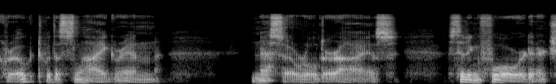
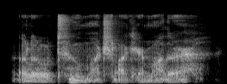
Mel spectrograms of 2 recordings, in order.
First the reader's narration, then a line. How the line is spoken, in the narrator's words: Kent grumbled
